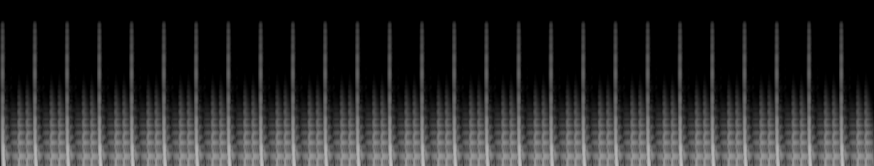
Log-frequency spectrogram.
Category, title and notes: Instrument samples > Percussion
Ableton Live. VST.Serum......Drum and Bass Free Music Slap House Dance EDM Loop Electro Clap Drums Kick Drum Snare Bass Dance Club Psytrance Drumroll Trance Sample .
Bass, Clap, Dance, Drum, Drums, EDM, Electro, Free, House, Kick, Loop, Music, Slap, Snare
